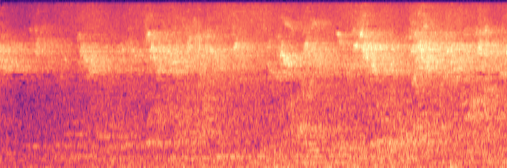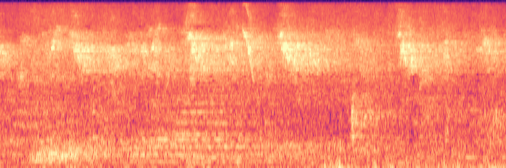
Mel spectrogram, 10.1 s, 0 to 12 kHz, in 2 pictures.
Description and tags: ptaki 10 sekund
spiew ptakow z zoo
